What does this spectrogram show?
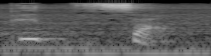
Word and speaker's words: pizza: do you pronounce it Pizza this word is pronounced Pizza Pizza so the two Zeds in this word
